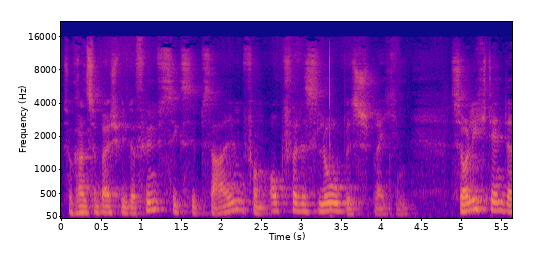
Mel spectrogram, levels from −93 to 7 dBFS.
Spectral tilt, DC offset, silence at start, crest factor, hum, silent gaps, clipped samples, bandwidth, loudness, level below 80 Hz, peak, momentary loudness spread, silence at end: -4.5 dB/octave; under 0.1%; 0.05 s; 24 dB; none; none; under 0.1%; 16.5 kHz; -29 LUFS; -66 dBFS; -6 dBFS; 13 LU; 0 s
